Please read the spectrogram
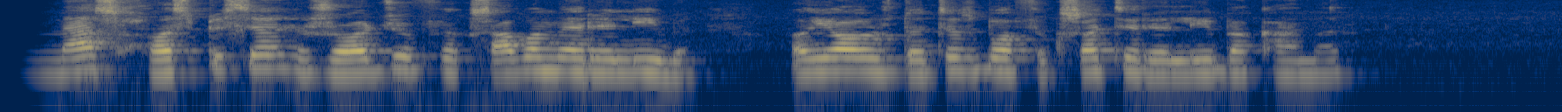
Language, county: Lithuanian, Kaunas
